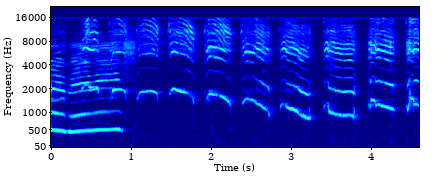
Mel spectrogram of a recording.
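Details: Baby puppy shut in a cage overnight, crying: a long even whine, then short arched yelps that dip in pitch, repeated roughly twice a second.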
